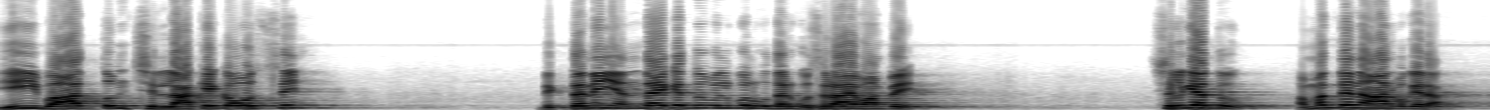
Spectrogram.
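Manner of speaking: high, loud yelled rebuke; shouting demo. Shown as a demonstration. Guru shows disciples how a shouted rebuke sounds, loud. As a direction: yell it right at him, furious. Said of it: "ऐसे चिल्ला के बोल दो".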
